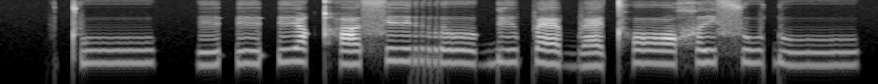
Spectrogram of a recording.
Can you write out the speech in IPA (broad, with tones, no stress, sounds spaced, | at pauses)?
tʼ uː˧ | ɪ˩˧ ʔ ɪː˧ ʔ ɪː˥˧ qʰ ɤ˧ s ɪː˥ r ɤː˥˧ ɠ ɪː˥ p æ˥˧ b æ˧ tʰ ɔː˥˧ χ i˥ s u˥ ɗ uː˥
